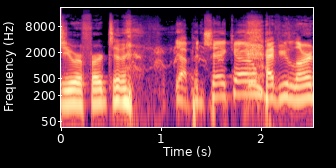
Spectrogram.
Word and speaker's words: Pacheco: Isaac Pinchenko, as you referred to him. Yeah, Pacheco. Have you learned how to pronounce his name?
